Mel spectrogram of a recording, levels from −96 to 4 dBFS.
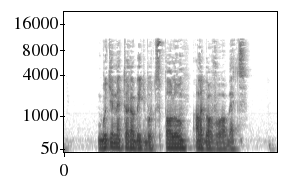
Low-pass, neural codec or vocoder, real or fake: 10.8 kHz; none; real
